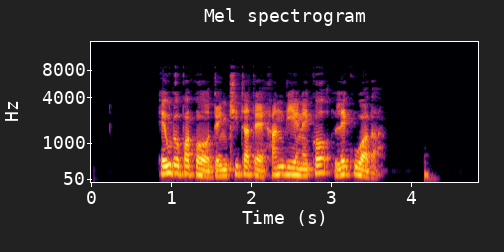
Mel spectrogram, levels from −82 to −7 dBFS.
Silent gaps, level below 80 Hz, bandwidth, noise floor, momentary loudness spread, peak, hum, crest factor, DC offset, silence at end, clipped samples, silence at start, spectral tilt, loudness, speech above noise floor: none; -54 dBFS; 9 kHz; -83 dBFS; 14 LU; 0 dBFS; none; 18 dB; under 0.1%; 0.6 s; under 0.1%; 0.85 s; -6 dB/octave; -16 LUFS; 68 dB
